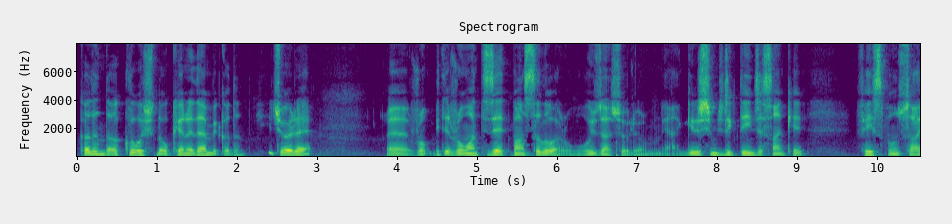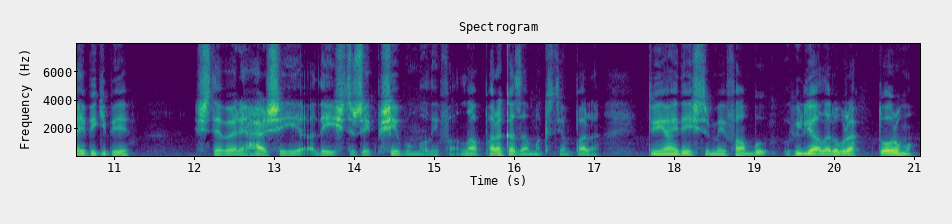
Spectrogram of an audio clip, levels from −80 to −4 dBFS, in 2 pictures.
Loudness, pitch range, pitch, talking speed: -22 LUFS, 100-130 Hz, 115 Hz, 140 wpm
